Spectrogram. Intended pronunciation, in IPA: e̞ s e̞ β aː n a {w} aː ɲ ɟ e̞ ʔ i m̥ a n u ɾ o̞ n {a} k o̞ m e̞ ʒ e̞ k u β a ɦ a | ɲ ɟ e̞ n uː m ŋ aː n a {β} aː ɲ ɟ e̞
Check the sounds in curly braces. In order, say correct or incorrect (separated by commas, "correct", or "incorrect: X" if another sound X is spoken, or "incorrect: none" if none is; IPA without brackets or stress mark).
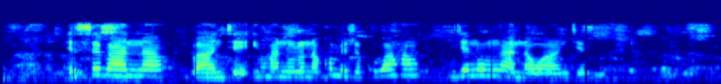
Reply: incorrect: β, correct, incorrect: w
